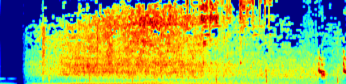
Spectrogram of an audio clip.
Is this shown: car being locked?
yes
